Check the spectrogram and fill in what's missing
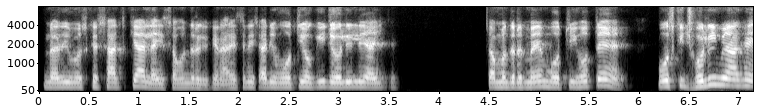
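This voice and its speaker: A woman's voice: fairly low pitch, no echo, clean studio sound. A woman spiritual teacher giving a sermon on scripture, telling parables and asking her listeners questions. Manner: storytelling, asks the listeners questions.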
